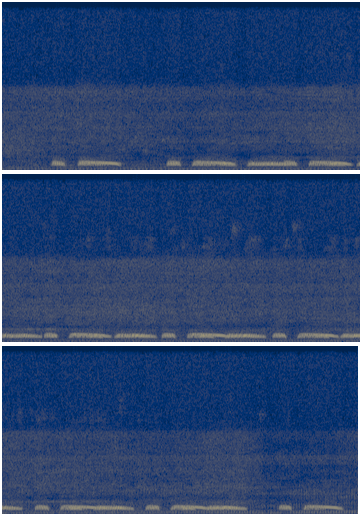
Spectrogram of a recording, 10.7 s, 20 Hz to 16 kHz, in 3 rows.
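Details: Sustained song of a spotted dove, recorded 28 November 2017 at Bờ Y, Kon Tum: about a dozen evenly spaced throaty coo pairs, a clipped note then a longer falling one, rolling on for ten seconds.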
